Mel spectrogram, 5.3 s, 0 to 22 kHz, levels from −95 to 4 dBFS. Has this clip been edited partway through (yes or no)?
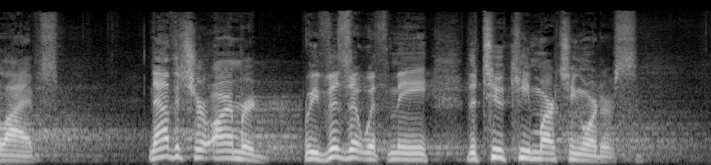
yes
